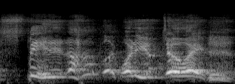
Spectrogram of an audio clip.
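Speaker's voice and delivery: high, rising shout; freaking out. Retold or imitated. Choir leader freaking out at the dragging drummer. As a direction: panic at the drummer to speed up. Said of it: "She starts freaking out".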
